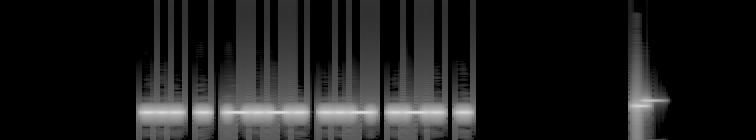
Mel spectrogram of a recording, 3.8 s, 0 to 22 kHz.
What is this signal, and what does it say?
Morse code, heard as a keyed tone, about 36 wpm, 700 Hz. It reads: SECURE
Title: Sentences from Top 1200 Words - New Word Drill Alt - 35wpm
